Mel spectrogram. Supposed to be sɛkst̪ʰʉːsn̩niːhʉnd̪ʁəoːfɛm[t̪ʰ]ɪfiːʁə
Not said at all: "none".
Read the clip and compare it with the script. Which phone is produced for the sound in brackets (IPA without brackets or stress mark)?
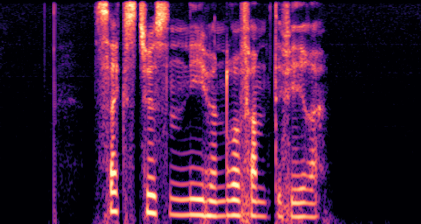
t̪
